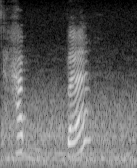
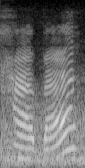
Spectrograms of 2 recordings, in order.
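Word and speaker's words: حَبَّ: Do I want to pronounce it as habba? Okay, like, can you see? Can you hear that? The double B? Habba. Habba. Not haba, but habba. It's double B.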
